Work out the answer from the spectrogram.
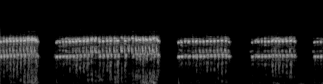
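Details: Owl taking a mouse treat late on January 28, 2013, 9:33 PM. A long vibrating rasp is followed by three shorter buzzy bursts, with faint rustling behind the first.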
